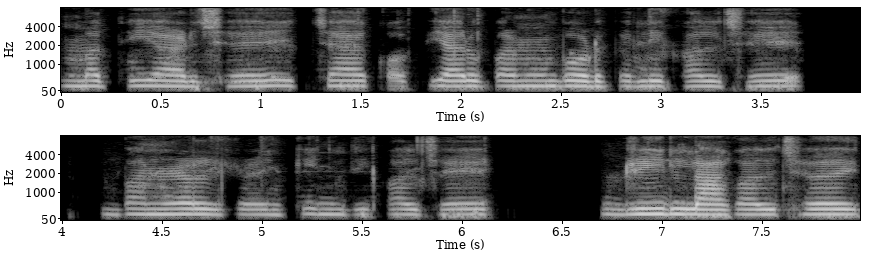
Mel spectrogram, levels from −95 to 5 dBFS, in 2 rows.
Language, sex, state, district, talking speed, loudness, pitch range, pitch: Maithili, male, Bihar, Saharsa, 110 wpm, -20 LUFS, 195-205 Hz, 200 Hz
